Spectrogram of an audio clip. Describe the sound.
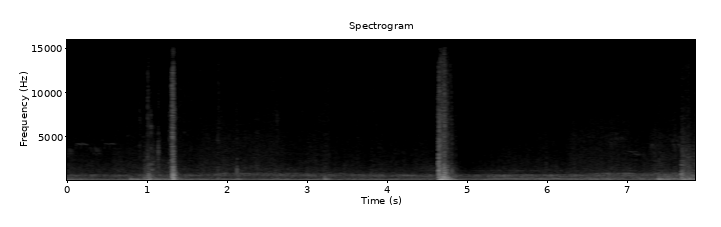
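A car trunk is opened: a light click, then a few seconds later a louder, dull thunk, both over a steady low rumble.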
